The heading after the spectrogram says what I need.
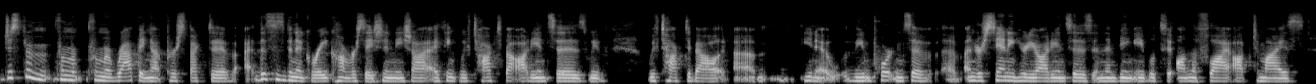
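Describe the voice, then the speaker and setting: A woman hosting a conversational business podcast interview, agreeable and quick to affirm what her guest says. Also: low-pitched, fairly even intonation, no echo. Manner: agreeable, frequent short affirmations. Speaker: podcast host.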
